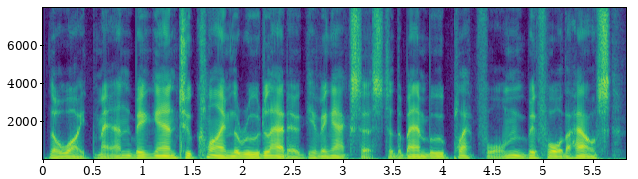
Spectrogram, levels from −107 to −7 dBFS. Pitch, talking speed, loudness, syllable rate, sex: 85 Hz, 185 wpm, -20 LUFS, 5.0 syllables/s, male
